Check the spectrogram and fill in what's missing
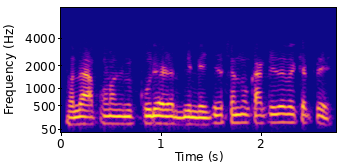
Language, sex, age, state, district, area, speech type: Odia, male, 30-45, Odisha, Boudh, rural, conversation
